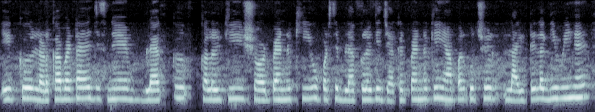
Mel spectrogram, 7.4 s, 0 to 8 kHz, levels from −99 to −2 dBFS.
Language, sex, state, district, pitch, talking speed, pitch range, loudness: Hindi, female, Delhi, New Delhi, 245 Hz, 225 wpm, 235-255 Hz, -18 LUFS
